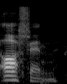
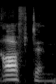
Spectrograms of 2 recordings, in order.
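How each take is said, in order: First: The word is said the casual, everyday way. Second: The word is said the careful, reading way. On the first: This is how it comes out in conversation. "when I'm speaking, I say often" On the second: This is how it comes out when reading. "when I see it or when I'm reading it, it's often"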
